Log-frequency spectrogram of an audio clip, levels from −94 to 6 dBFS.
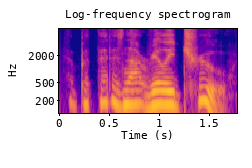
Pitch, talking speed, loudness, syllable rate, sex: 155 Hz, 200 wpm, -16 LUFS, 5.1 syllables/s, male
